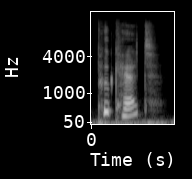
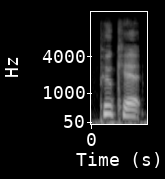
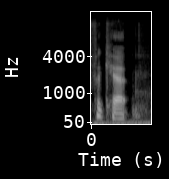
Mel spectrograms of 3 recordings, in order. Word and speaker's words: Phuket: And just a quick note for anyone unfamiliar, it's pronounced Phuket. Yeah, Phuket, not Fuket.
